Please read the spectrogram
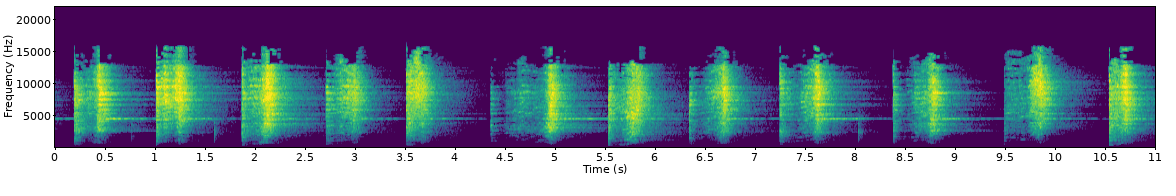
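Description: Kitchen knife sawing back and forth through the crisp puff-pastry crust of a beef Wellington: short rasping crunches, about two strokes a second.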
